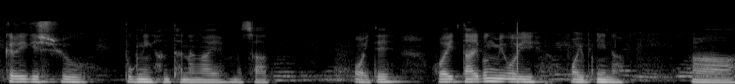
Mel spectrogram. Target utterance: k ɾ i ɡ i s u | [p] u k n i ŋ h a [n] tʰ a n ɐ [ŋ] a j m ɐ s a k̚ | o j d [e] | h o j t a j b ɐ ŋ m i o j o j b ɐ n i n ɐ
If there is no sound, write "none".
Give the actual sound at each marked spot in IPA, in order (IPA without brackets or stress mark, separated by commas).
p, n, ŋ, e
